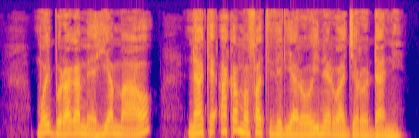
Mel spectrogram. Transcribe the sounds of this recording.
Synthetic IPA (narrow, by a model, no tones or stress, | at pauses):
mɔiboɾaɣamɛɦiamaɔ | nakɛʔakamafatiðeɾiaɾɔineɾwad͡ʒɛɾɔdani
